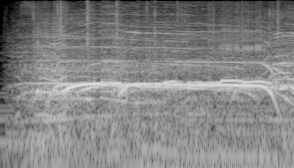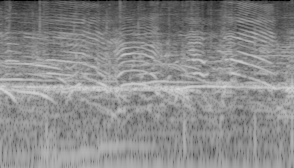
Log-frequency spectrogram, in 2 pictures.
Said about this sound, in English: As Sumner students got off the bus, the alumni cheered them on.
